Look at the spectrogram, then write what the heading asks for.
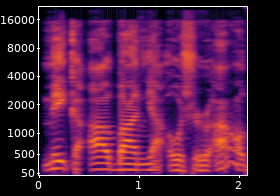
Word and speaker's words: Maycha'al ban Ya'osher: That's why you hear me call myself Maycha'al ban Ya'osher, because that is how my name is pronounced in our Hebrew tongue.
